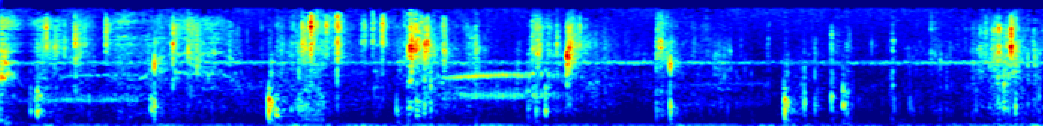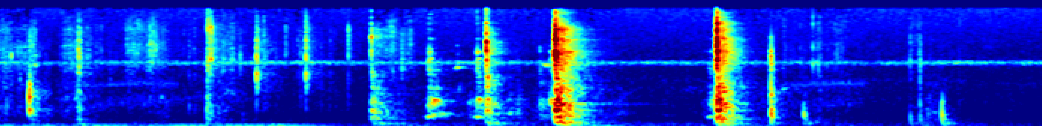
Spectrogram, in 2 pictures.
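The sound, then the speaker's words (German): Scattered soft thuds and shuffling steps, then a few louder, sharp raps near the end as someone knocks on a house door. Nobody speaks. “Naja, ich klopfe mal.”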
